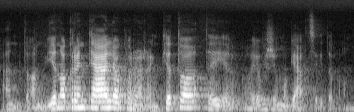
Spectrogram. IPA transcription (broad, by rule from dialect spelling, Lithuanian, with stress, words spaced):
ˈɐn toː ɐn ˈʋʲiɛnoː krɐnʲˈtʲæːlʲoː ˈkʊr ɐr ɐn ˈkʲɪtoː ˈtɐɪ jɛʊ ʒʲɛmuɔˈɡʲɛʊt͡s ˈɐɪdɐʋoːm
